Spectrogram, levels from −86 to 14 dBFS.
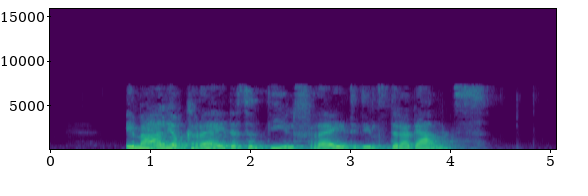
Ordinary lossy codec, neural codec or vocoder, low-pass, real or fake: MP3, 48 kbps; codec, 16 kHz, 2 kbps, X-Codec, WavLM features, trained on Multilingual LibriSpeech; 7.2 kHz; fake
